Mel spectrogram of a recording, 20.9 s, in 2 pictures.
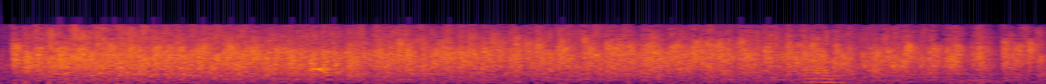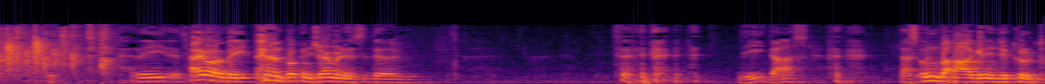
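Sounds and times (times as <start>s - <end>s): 
audience applause welcoming a speaker to a lecture on Zionism: 0.0s - 11.7s
speech: 11.8s - 14.7s, 16.7s - 20.9s.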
